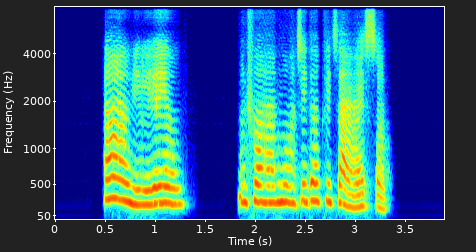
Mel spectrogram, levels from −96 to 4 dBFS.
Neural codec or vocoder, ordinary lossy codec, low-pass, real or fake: codec, 16 kHz, 0.5 kbps, FreqCodec, smaller model; none; none; fake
